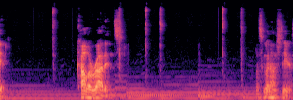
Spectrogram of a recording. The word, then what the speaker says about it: Coloradans: It's Coloradans, right? That's how you say it. Coloradans.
